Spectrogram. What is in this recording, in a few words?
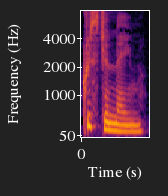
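"christian name", British English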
